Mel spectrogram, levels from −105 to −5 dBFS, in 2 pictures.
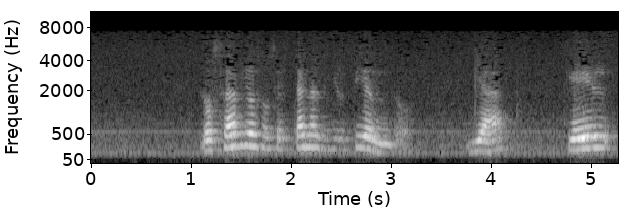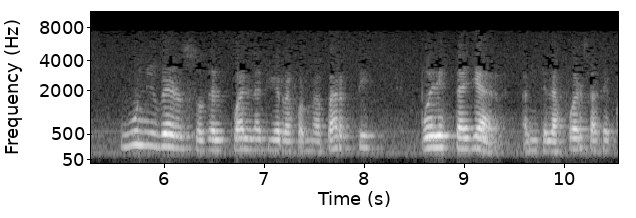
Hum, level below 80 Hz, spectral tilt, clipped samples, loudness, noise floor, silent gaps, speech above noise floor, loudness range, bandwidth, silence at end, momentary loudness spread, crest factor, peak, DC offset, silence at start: none; -82 dBFS; -8 dB/octave; under 0.1%; -24 LUFS; -56 dBFS; none; 33 dB; 5 LU; 6 kHz; 0 s; 17 LU; 22 dB; -4 dBFS; under 0.1%; 1.1 s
